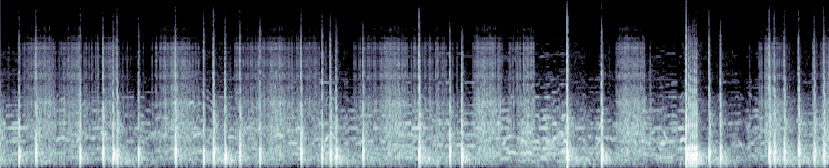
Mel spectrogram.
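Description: Piano accordion playing amid a crowd's voices, with many sharp bangs going off at irregular intervals.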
